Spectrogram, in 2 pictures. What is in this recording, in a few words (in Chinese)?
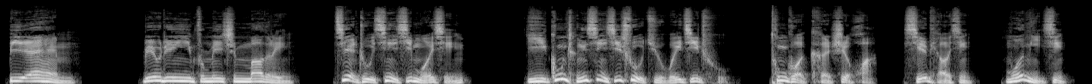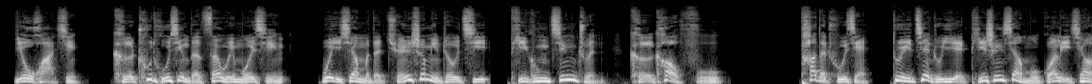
男 工程 配音; BIM在铁路工程的应用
